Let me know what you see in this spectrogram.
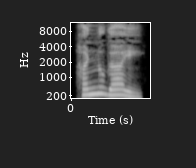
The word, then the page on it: ಹಣ್ಣುಗಾಯಿ: haṇṇugāyi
